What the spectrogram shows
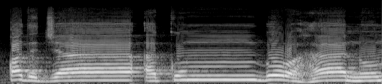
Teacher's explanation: میم ساکن کے بعد با ہے تو یہاں پر اخفاء شفوی کریں گے، یعنی غنہ کریں گے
